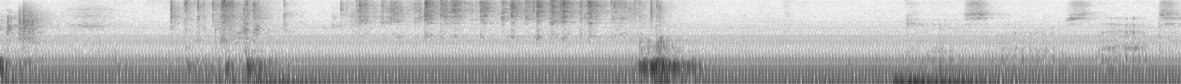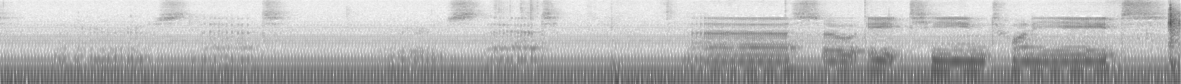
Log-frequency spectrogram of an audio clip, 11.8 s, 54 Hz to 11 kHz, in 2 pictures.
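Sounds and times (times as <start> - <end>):
steady low hum: 0.0 - 11.8
dice clattering across a hard tabletop: 0.9 - 3.4
speech: 10.3 - 11.8.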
